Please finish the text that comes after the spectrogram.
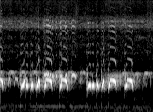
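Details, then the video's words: Local zebra dove with a big voice, a keen singer, uttering two rolling cooing phrases of bubbling, wavering notes separated by a brief pause, loud and clean. "Perkutut Lokal Gacor Suara Besar"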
